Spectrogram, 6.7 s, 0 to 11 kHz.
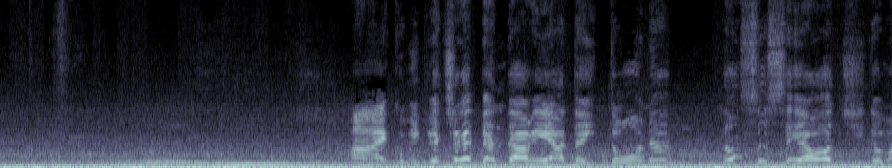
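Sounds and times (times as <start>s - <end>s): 
motorcycle engine rumbling past: 0.0s - 5.4s
speech: 3.2s - 6.6s.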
